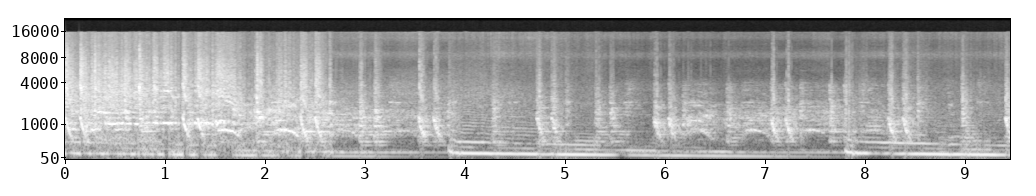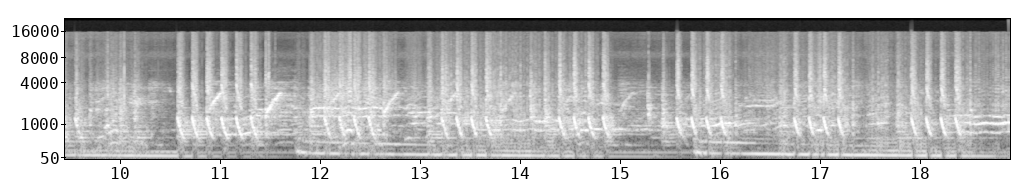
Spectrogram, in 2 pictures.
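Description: Loud DJ music played over a horn-loudspeaker and power-amplifier sound system. A deep bass note slides downward and starts again about every four seconds.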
